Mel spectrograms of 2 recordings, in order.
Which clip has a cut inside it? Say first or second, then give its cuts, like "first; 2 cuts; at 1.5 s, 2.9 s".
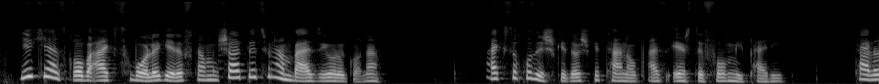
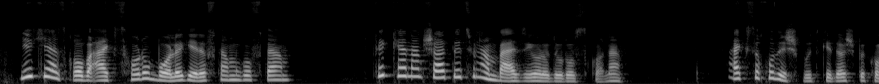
first; 6 cuts; at 1.3 s, 2.2 s, 3.5 s, 5.6 s, 5.9 s, 6.4 s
